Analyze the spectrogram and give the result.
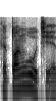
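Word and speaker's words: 端午节: Dragon Boat Festival is Duanwu generally, we will pronounce it like Duanwu Jie.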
